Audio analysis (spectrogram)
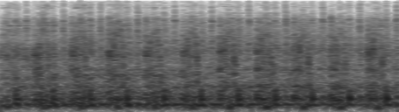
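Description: A farm tractor engine idles close by, a loud, steady chugging putter with an even, rapid pulse and no voices.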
